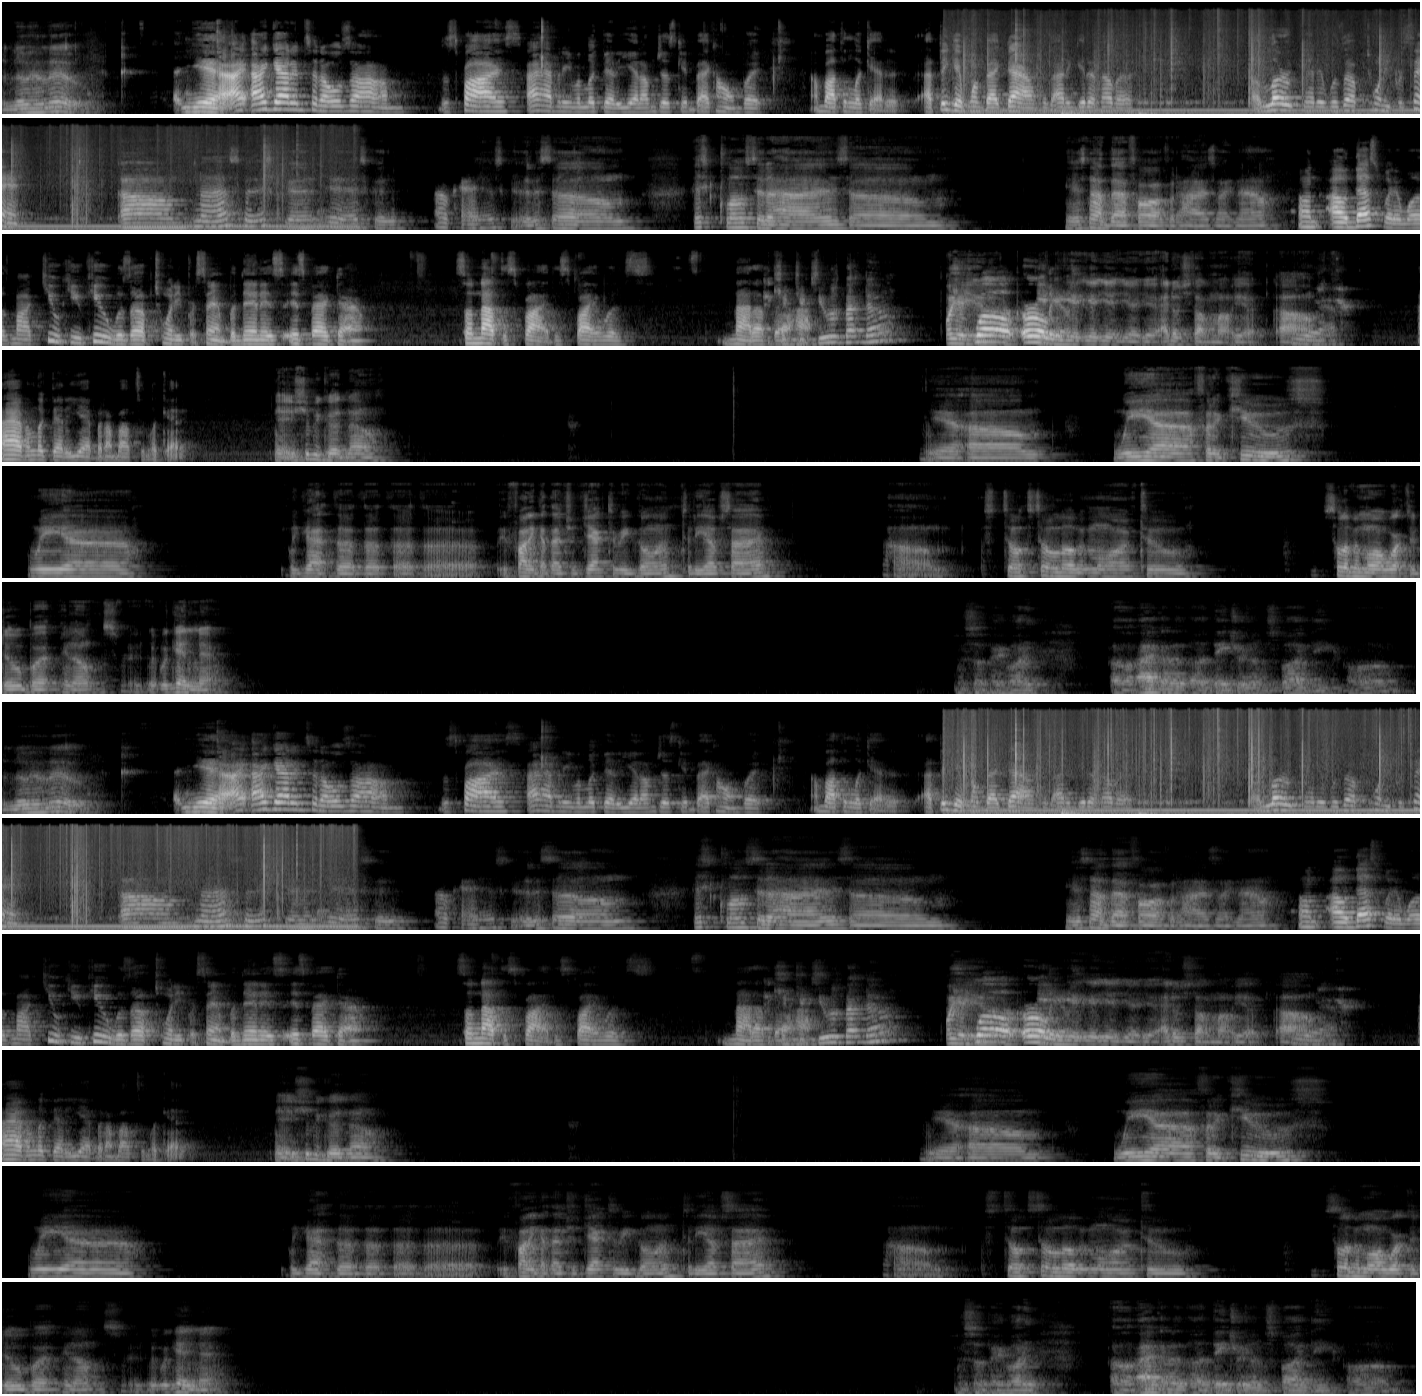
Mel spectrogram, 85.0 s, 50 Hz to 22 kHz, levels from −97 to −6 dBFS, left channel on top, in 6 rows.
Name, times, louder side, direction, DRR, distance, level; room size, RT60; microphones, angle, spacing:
voice 1, 0.0-0.9 15.3-18.2 18.9-20.5 20.8-23.6 24.8-26.9 36.1-37.3 37.8-38.5 38.7-41.9 45.3-46.3 51.7-52.9 53.7-55.7 57.0-58.1 59.6-64.4 65.5-66.1 66.5-68.6 70.0-73.1, left 3 dB, 85° left, 8 dB, 0.9 m, -47 dB
voice 2, 1.7-4.0 4.4-7.6 8.1-9.0 9.2-11.3 12.5-14.4 18.5-19.0 27.2-32.0 32.9-34.6 35.6-36.5 38.1-39.0 41.3-41.7 42.5-44.4, left 6 dB, 45° left, 13 dB, 0.3 m, -38 dB
sound 1, 9.4-17.7, right 5 dB, 35° right, 0.5 m, -47 dB
voice 3, 80.4-81.6 82.0-84.9, right 1 dB, 90° right, -2 dB, 3.7 m, -52 dB
6.9 x 6.6 x 6.2 m, 0.69 s
head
